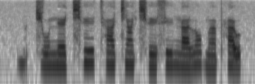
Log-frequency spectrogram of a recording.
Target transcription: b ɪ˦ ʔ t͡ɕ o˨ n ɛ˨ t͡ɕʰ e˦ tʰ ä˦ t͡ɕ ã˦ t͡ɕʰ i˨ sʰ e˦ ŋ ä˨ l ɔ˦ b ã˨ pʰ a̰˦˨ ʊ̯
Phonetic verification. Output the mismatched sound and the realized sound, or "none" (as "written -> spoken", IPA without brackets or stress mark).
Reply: i˨ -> e˨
